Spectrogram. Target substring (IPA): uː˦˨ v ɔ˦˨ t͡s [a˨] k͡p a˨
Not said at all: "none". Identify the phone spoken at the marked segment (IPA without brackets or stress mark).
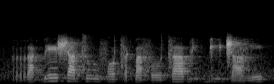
a˨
